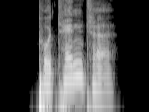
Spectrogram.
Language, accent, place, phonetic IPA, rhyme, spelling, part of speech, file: German, Germany, Berlin, [poˈtɛntə], -ɛntə, potente, adjective, De-potente.ogg
- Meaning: inflection of potent: 1. strong/mixed nominative/accusative feminine singular 2. strong nominative/accusative plural 3. weak nominative all-gender singular 4. weak accusative feminine/neuter singular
